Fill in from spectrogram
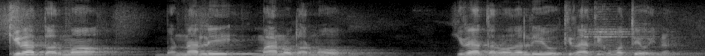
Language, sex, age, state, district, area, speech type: Nepali, male, 60+, West Bengal, Kalimpong, rural, spontaneous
